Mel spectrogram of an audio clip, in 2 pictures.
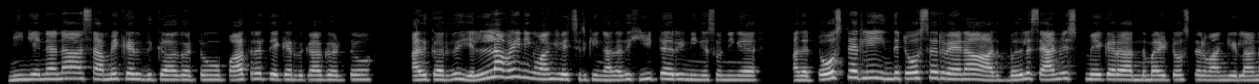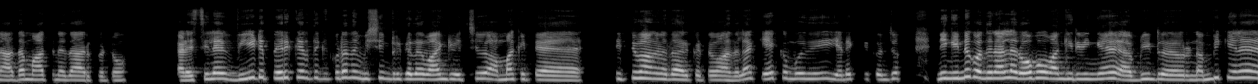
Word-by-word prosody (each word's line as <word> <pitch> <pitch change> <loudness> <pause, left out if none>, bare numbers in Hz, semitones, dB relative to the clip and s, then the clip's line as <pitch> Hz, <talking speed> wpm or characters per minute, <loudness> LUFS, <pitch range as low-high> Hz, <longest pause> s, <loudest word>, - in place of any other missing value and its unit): நீங்க 225 +2 -1
என்னான்னா 245 +3 0 0.2
சமைக்கிறதுக்காகட்டும், 225 -3 -1
பாத்திரம் 240 +3 0
தேய்க்கிறதுக்காகட்டும், 220 -1 -2 0.5
அறுக்கறது 220 +2 0 0.2
எல்லாமே 335 - +4
நீங்க 280 -5 -3
வாங்கி 245 0 0
வச்சிருக்கீங்க. 225 -3 -4
அதாவது 210 +3 -1
ஹீட்டரு, 245 0 +1
நீங்க 215 -1 -3
சொன்னீங்க. 210 -1 -4 0.5
அத 200 0 +1 0.2
டோஸ்டர்லேயே, 300 +3 +3
இந்த 265 +2 +1
டோஸ்டர் 280 +1 +2
வேணாம். 240 -1 +2
அதுக்கு 195 0 -5
பதிலா 230 +5 +1
சண்ட்விச் 255 +5 0
மேக்கர். 230 -1 +2
அந்த 210 0 -4
மாதிரி 215 0 +1
டோஸ்டர் 220 -1 -4
வாங்கிறலாம்ன்னு. 200 0 -2
அதை 225 +2 -1
மாத்தினதா 210 -2 -2
இருக்கட்டும், 190 +1 -8 0.5
கடைசியில 195 +7 +2 0.2
வீடு 310 +6 +2
பெருகிறதுக்கு 295 -2 0
கூட 310 +2 +3
அந்த 305 -2 -1
மிஷின் 255 +1 -4
இருக்கிறதை 245 -1 +2
வாங்கி 240 +1 +1
வைச்சு, 235 +4 -7 0.2
அம்மா 235 +3 +1
கிட்ட 230 -2 -6 0.8
திட்டு 250 +4 -3
வாங்கினதா 250 -4 +3
இருக்கட்டும், 205 -1 -4
அதெல்லாம் 235 +9 -2
கேக்கும்போது 260 -1 -1 0.3
எனக்கு 235 +2 -6
கொஞ்சம் 265 +5 -5 0.4
நீங்க 280 0 +3
இன்னும் 345 +3 +2
கொஞ்ச 285 -2 +5
நாள்ல 295 +1 +5
ரோபோ 285 +2 +6
வாங்கிருவீங்க. 250 -1 0 0.3
அப்படின்ற 240 +4 0 0.2
ஒரு 205 - -4
நம்பிக்கையில 305 +6 0
240 Hz, 135 wpm, -23 LUFS, 215-265 Hz, 0.8 s, ரோபோ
